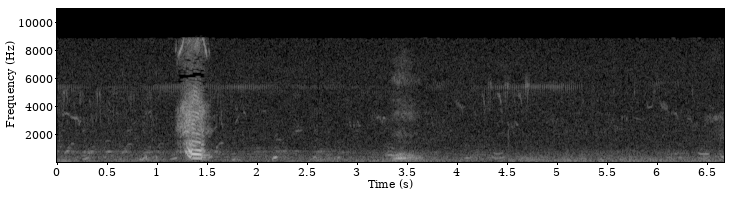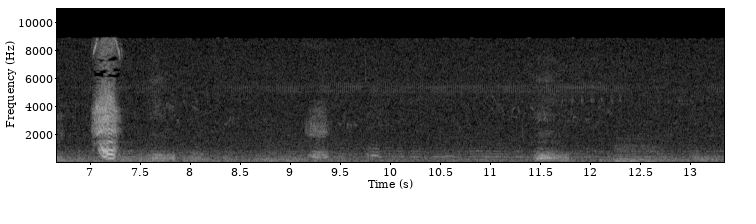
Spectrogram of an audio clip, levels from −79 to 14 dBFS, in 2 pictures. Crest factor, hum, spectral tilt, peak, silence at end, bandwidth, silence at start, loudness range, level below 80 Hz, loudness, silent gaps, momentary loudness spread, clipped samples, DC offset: 26 dB; none; -3 dB/octave; 0 dBFS; 0 s; 9.4 kHz; 0 s; 14 LU; -52 dBFS; -21 LUFS; none; 24 LU; under 0.1%; under 0.1%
